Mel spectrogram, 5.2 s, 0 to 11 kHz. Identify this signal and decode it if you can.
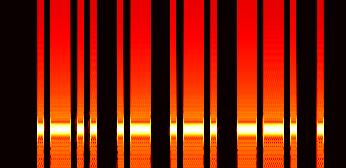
Morse code, heard as a keyed tone, about 12 wpm, 650 Hz. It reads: LARGE
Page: Engelske ord 12 wpm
